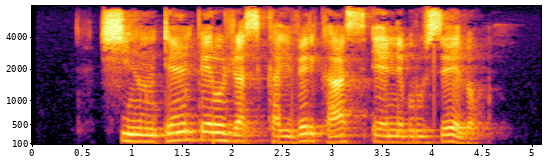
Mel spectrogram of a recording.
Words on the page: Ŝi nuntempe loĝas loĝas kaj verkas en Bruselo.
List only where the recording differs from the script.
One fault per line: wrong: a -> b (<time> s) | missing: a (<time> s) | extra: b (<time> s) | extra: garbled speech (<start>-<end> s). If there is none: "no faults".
missing: loĝas (2.2 s)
